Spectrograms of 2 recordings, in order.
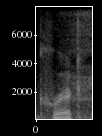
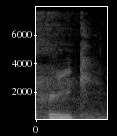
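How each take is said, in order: First: The word is said with a short 'ih' vowel. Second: The word is said with a long 'ee' vowel.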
